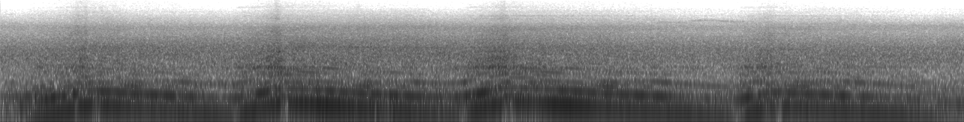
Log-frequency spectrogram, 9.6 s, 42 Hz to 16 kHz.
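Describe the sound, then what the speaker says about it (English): A 2021 Chevrolet Trailblazer's exhaust drones loud and close as the engine revs up and down in several rising and falling sweeps, with no talk over it. "As always, here is that exhaust clip."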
